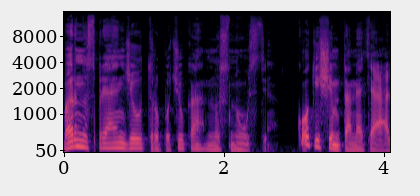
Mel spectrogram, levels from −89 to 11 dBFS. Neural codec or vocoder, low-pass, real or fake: none; 14.4 kHz; real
